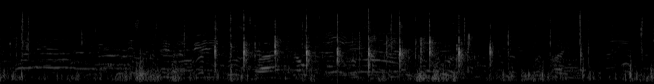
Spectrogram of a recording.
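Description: Several children's voices calling and chattering over one another, with sharp clicks scattered through.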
